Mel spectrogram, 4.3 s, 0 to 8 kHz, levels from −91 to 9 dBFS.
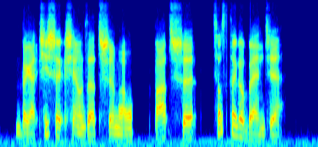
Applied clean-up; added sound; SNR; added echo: neural diffusion model UNIVERSE++.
